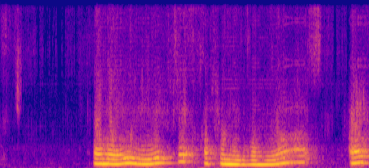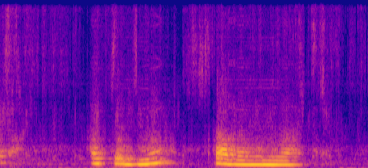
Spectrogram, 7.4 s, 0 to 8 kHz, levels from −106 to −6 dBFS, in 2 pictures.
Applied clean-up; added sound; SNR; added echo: neural separator model SepFormer DNS4.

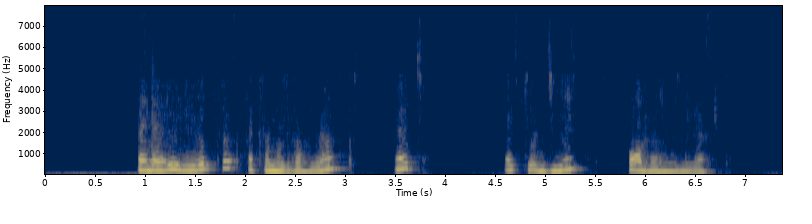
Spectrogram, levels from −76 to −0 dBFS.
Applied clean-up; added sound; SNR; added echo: neural mask model DeepFilterNet 3.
